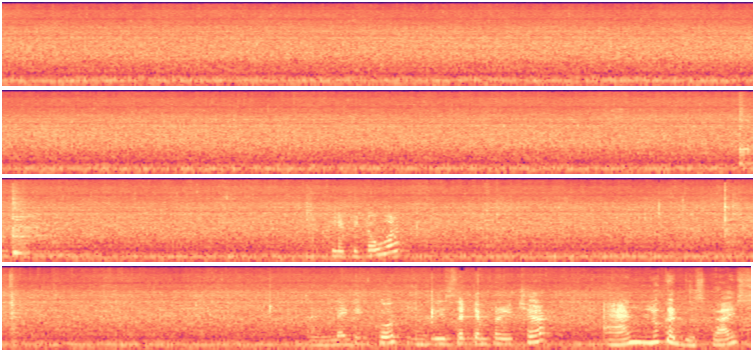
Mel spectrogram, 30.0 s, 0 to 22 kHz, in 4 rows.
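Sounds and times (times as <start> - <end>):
dough sizzling in hot oil: 0.0 - 30.0
low steady hum: 12.7 - 30.0.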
